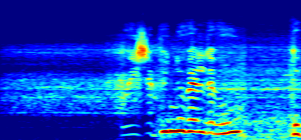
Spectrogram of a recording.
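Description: A young woman speaks into a phone close by.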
